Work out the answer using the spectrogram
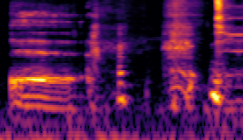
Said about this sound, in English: At least when I burped, I like at least tried. After the first time, I was like trying to undo the burp.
